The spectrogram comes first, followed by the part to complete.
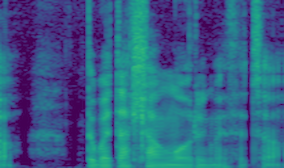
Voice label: "llongwr", Welsh

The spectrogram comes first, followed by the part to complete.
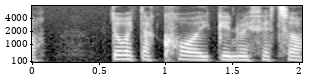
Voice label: "coeg", Welsh

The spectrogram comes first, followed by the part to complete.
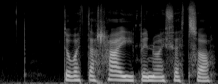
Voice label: "rhaib", Welsh

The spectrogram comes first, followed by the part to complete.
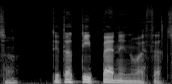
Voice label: "diben", Welsh

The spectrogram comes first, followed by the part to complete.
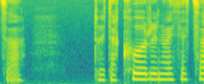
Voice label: "cwr" Welsh

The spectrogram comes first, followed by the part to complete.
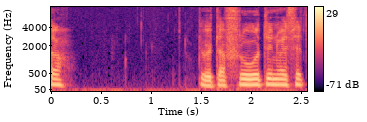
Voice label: "ffrwd" Welsh

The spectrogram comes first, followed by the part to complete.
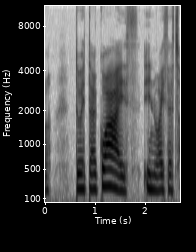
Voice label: "gwaeth" Welsh

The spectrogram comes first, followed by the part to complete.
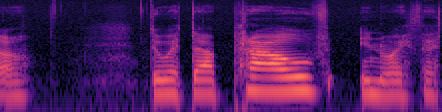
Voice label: "prawf" Welsh

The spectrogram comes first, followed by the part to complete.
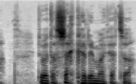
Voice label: "secr" Welsh

